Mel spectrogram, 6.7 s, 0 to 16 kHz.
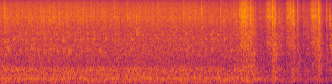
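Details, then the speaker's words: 1972 Cadillac Miller-Meteor hearse V8, first run since 1995 after setting timing, fed 91 octane into the carb bowl; loud, steady, even idle burble settling a little during a 15–20 second run; sounds healthy. "sounds okay to me [ __ ] yeah man you know what this means"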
